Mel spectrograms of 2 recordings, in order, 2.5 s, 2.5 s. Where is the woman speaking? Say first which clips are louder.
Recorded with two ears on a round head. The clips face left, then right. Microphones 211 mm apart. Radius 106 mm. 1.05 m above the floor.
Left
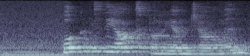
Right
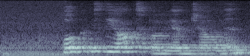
Even; 25° left (ahead or behind), 1.3 m.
